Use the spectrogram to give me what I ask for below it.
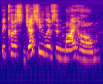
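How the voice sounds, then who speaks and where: A woman's voice: a little high, lively intonation, unhurried, soft background music. Insistent middle-aged mother on a call. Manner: insistent, demanding. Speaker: parent. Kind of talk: online group voice call. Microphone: speaking into her son's mic.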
